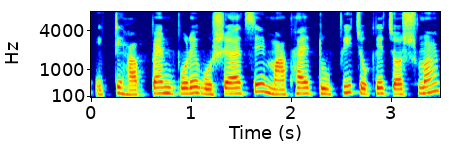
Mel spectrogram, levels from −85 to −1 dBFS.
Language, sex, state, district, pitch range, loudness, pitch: Bengali, male, West Bengal, Dakshin Dinajpur, 170-200 Hz, -17 LUFS, 190 Hz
